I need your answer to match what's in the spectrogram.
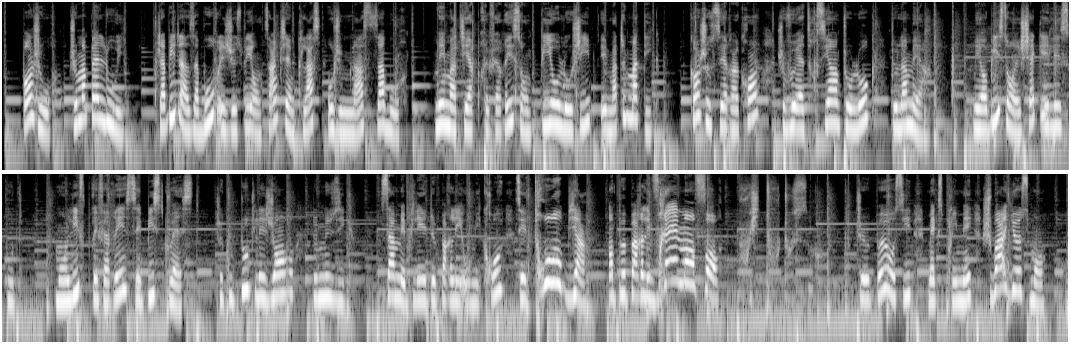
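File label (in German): Selbstvorstellung French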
